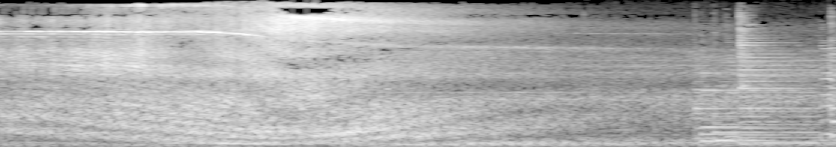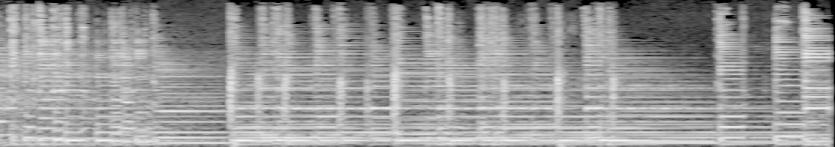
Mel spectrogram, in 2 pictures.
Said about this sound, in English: Are we ready for takeoff, Captain? The tower has cleared us for takeoff.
